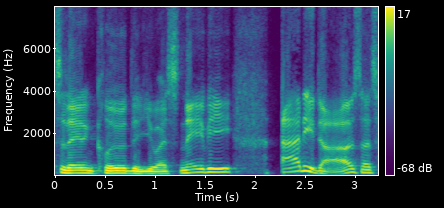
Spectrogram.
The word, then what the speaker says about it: Adidas: Navy, Adidas, that's how you say it properly, DocuSign, TD Bank, and Manulife.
